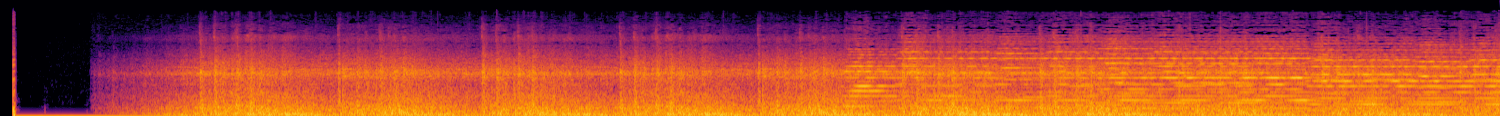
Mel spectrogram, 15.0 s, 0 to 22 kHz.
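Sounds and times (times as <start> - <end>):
knocks and rattles: 1.0 - 15.0
music: 8.4 - 15.0.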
